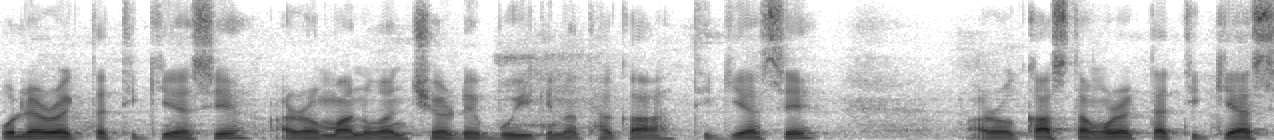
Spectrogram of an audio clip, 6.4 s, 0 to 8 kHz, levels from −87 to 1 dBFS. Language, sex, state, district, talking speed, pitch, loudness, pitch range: Nagamese, male, Nagaland, Dimapur, 190 wpm, 105 Hz, -19 LUFS, 100-110 Hz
